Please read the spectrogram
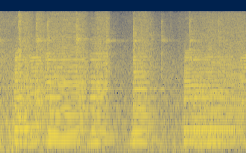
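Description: Live jazz on brass instruments, a string of short held notes.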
